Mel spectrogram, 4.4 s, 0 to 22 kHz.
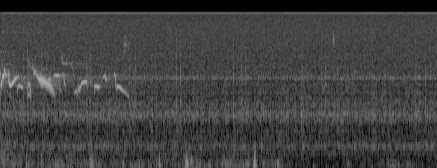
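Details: Garden warbler (Sylvia borin) at Dourgne, France, on 13 July 2015, giving a quick burst of sweet, fluty warbled notes for just over a second, followed by low thumps and rumbling background noise.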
